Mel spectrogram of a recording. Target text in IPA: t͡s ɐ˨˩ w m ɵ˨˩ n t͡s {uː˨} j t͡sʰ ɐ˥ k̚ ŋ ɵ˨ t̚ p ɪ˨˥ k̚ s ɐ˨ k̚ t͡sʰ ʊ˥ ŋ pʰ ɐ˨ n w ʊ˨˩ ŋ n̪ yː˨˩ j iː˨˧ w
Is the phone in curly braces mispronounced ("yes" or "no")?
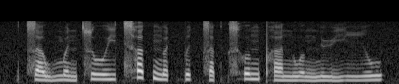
no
